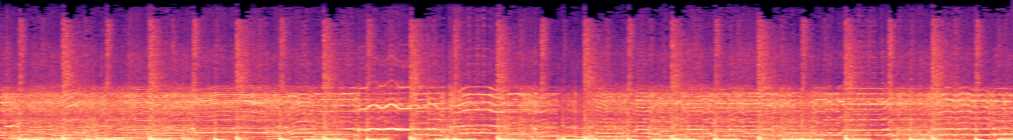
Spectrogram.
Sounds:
guitar, music, musical instrument, electric guitar

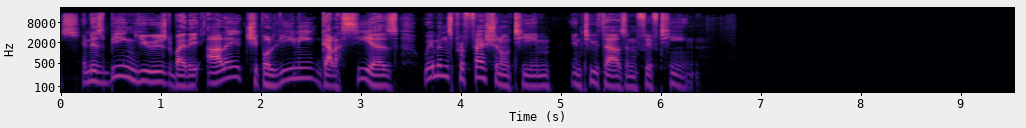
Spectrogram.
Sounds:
speech

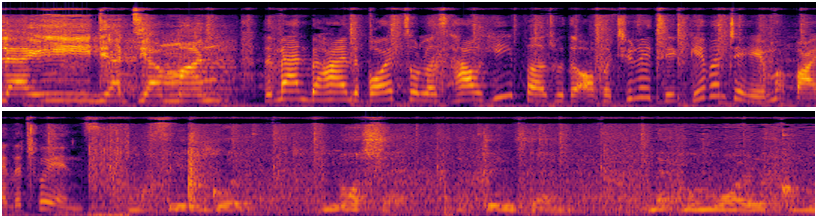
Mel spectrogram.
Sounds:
speech, music

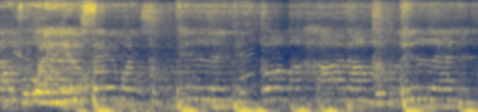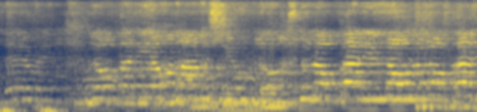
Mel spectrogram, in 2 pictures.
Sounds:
music, female singing

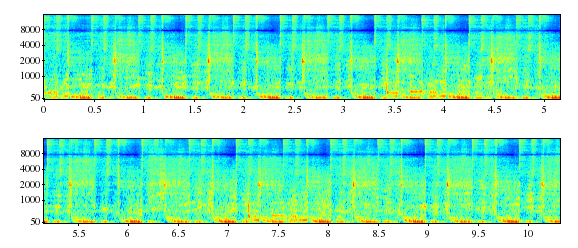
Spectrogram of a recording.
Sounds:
techno, electronic music, music

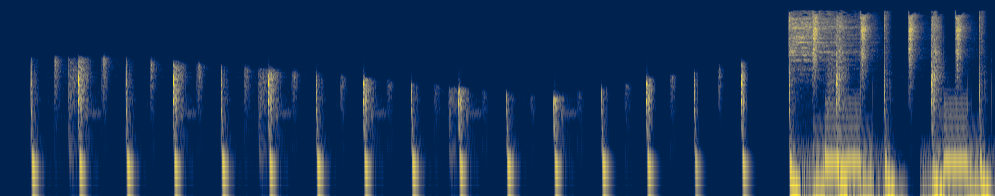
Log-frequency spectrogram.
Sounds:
drum machine, sampler

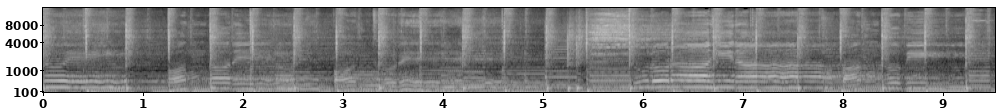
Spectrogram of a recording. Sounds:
music, tender music, rhythm and blues

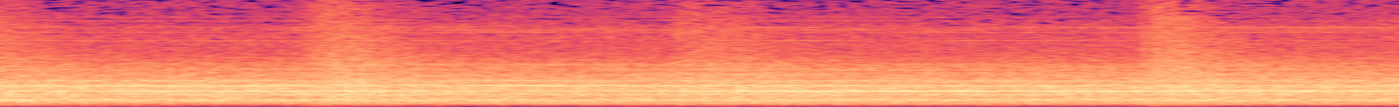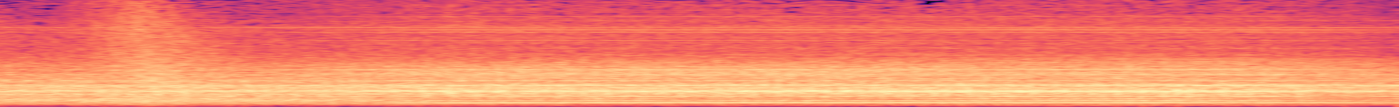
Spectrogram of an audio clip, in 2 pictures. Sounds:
tools

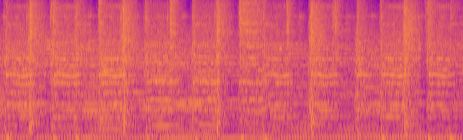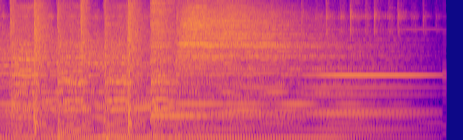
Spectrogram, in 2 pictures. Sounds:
music, theme music

